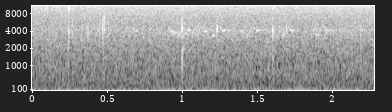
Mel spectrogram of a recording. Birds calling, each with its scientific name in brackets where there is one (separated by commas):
Hawaii Amakihi (Chlorodrepanis virens)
